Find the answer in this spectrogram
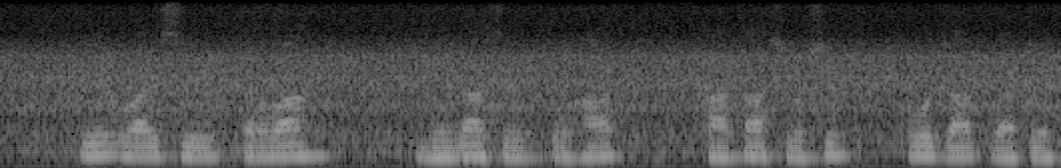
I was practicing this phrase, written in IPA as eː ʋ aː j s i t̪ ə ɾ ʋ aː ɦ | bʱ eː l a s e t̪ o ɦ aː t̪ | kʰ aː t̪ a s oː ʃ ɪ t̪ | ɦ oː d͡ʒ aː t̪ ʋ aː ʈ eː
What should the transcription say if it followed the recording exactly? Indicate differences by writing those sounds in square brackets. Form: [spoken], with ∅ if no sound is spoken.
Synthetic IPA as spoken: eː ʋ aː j s i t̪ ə ɾ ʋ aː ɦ | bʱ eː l a s e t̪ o ɦ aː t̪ | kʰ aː t̪ a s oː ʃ ɪ t̪ | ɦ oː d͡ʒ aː t̪ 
